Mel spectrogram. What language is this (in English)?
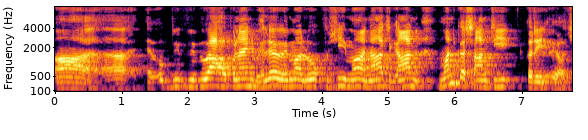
Maithili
